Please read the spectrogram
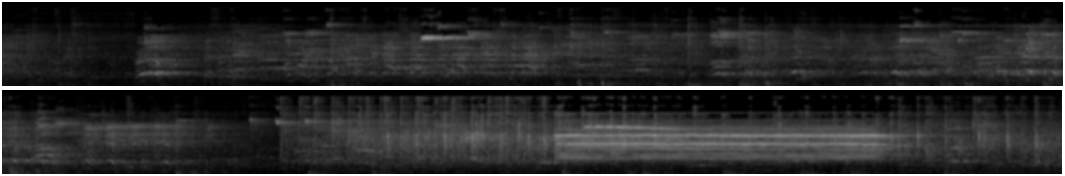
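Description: Basketball bouncing on a gym floor amid crowd voices. About twenty seconds in, the scoreboard buzzer sounds one steady tone for about four seconds as the game clock runs out, marking the end of the period.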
